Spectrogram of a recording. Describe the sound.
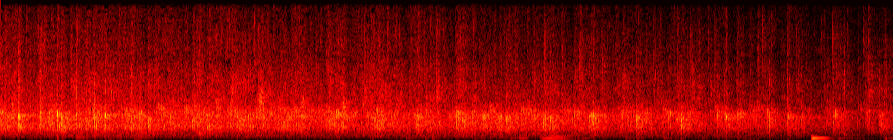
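Steady applause from an audience, a dense wash of many hands clapping at an even loudness for several seconds, with faint murmuring voices underneath.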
